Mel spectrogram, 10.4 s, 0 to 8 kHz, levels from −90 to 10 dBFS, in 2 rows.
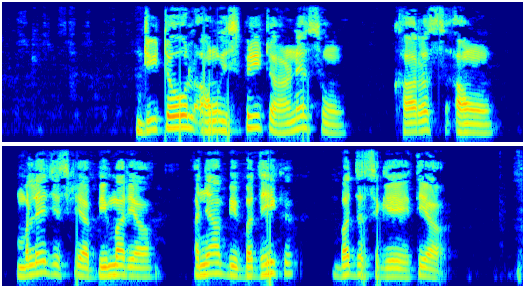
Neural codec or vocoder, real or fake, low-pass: none; real; 7.2 kHz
